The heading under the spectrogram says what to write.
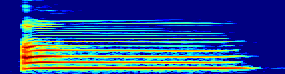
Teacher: first pronounce the mandarin chinese uh sound like the uh uh used to express hesitation in english then combine the o sound with the nasal n sound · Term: final on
